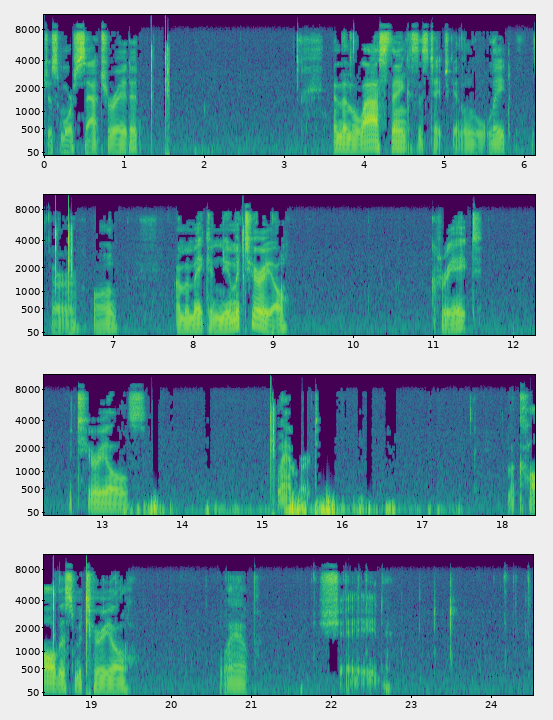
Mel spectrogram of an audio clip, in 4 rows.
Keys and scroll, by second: 2.0 space, 19.6-22.8 typing, 24.0-24.5 typing.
